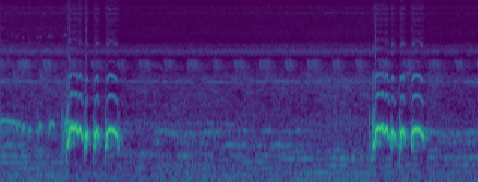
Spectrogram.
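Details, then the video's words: Zebra dove of a local strain, used as a lure to make rival doves respond: two loud, fast, stuttering coo phrases about two and a half seconds apart over a low murmur. "perkutut lokal gacor suara besar pancingan sekali putar pasti langsung nyaut"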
